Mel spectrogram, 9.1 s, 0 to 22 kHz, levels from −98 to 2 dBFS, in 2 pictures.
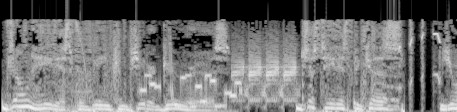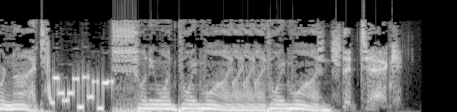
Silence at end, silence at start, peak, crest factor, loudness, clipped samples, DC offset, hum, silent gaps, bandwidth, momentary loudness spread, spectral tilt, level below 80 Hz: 0.55 s; 0 s; 0 dBFS; 10 dB; -9 LUFS; under 0.1%; under 0.1%; none; none; 11 kHz; 3 LU; -4 dB/octave; -22 dBFS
